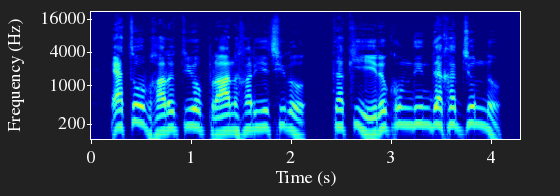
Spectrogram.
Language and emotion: Bengali, sad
